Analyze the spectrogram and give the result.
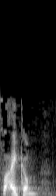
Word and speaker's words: Sychem: And it's also called Sychem. Sometimes it's spelled Sychem. S-Y-C-H-E-M. But it's the same place, Shechem.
